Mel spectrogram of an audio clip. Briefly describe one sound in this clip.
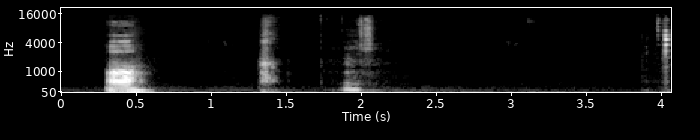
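A spoon scrapes against a bowl.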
